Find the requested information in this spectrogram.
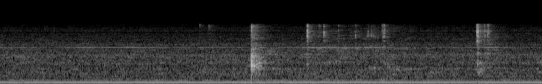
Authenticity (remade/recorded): remade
